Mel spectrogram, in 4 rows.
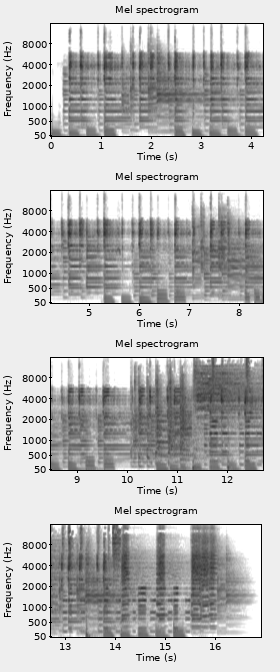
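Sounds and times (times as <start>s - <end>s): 
reggae music: 0.0s - 16.6s.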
